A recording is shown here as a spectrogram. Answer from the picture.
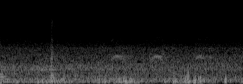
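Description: Wind rumbling on the microphone, with two faint short bird calls a little after a second in.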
